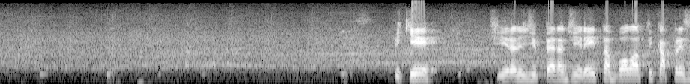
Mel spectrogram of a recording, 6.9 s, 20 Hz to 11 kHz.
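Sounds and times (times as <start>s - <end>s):
large stadium crowd of football fans cheering at a home match: 0.0s - 6.8s
speech: 3.9s - 6.8s.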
